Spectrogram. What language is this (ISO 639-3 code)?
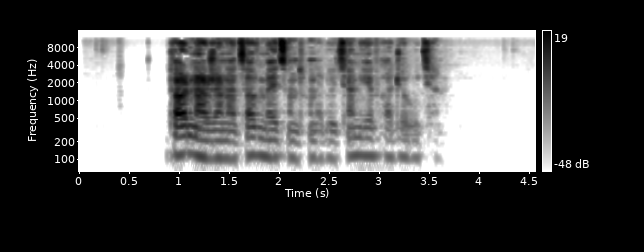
hye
